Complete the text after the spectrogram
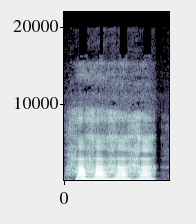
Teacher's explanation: you find nasality in posed laughter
